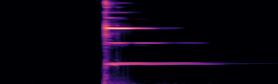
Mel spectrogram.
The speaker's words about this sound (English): But with that in mind, we're still drinking wine, shall we crack into it? Clink into it? Let's clink into it.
